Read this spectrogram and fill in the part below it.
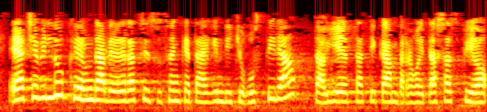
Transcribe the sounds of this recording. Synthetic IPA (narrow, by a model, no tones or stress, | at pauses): e̞at͡ʃe̞β̞ild̪uke̞und̪aβe̞ð̞e̞ɾat͡sisuse̞ŋke̞t̪ae̞ɣind̪it̪uɣust̪iɾat̪aoɾie̞t̪at̪ikambe̞ro̞ɣ̞e̞jt̪asaspio̞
